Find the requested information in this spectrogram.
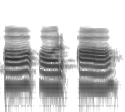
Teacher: यहाँ पर अ और आ का जो उच्चारण स्थान है वो है कंठ है।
